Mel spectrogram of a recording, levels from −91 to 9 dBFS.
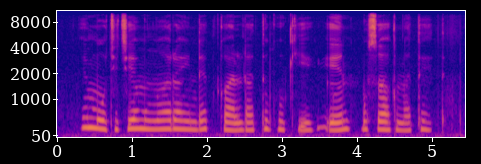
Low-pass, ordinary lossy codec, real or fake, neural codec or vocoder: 9.9 kHz; none; real; none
